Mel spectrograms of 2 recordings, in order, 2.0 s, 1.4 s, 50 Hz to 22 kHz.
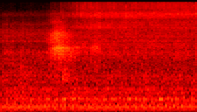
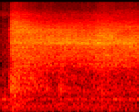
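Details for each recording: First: CAT 3406B-engined Kenworth K100 cabover, undriven for 25 years, first start: once the brake air system is charged, a steady loud high hiss of compressed air leaks from the brake lines; the brake pedal still works and the leak's cause is unknown. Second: Air brake test on a CAT 3406B Kenworth K100 cabover that hadn't driven in 25 years: with one side charged a leak hiss is audible, then a sharp steady hiss as the brake pedal is pushed, brakes applying normally.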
